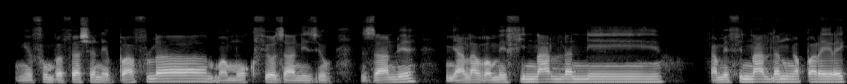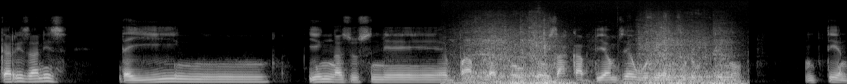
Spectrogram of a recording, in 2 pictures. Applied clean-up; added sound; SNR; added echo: none; Sliding door; 0 dB; none.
